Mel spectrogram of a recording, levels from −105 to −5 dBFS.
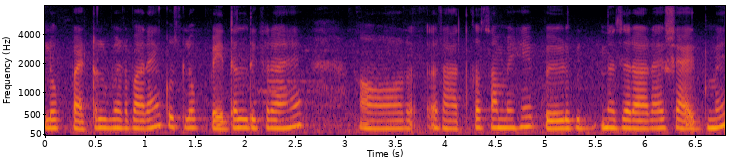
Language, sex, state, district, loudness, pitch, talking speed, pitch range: Hindi, female, Uttar Pradesh, Ghazipur, -34 LUFS, 195 Hz, 210 wpm, 185-200 Hz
